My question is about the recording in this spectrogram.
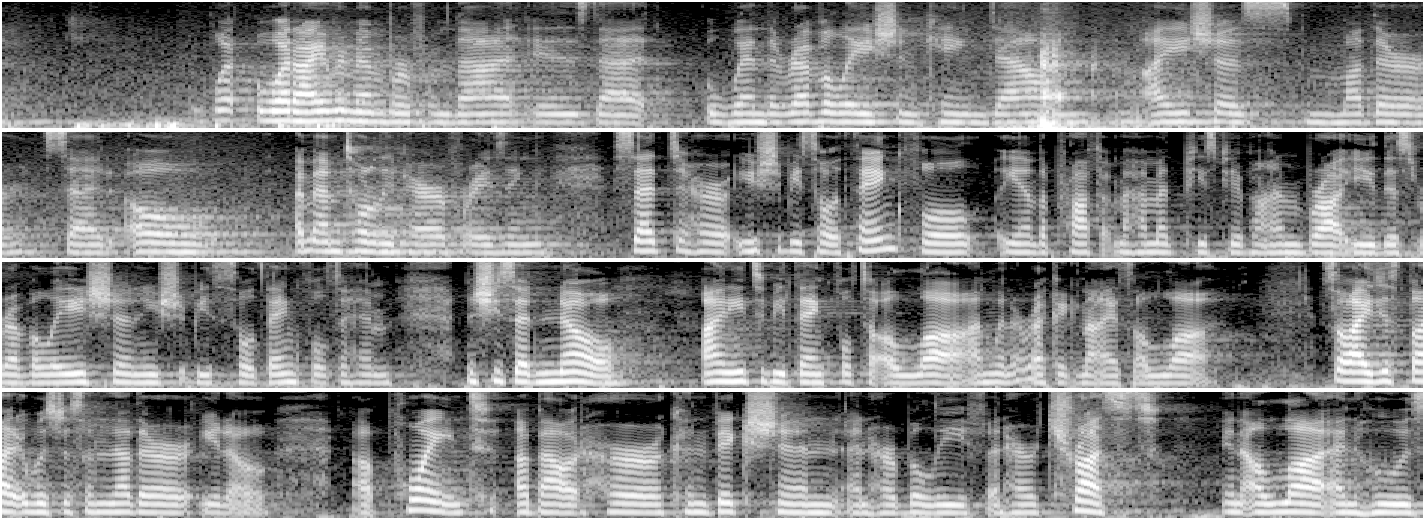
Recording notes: answer questions from the congregation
